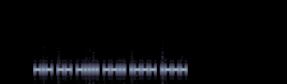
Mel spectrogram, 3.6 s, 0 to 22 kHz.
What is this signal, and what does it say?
Morse code, heard as a keyed tone, about 61 wpm, 700 Hz. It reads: KM6ZJJ
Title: Speed Racing - USA 2x3 Call Signs 50wpm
